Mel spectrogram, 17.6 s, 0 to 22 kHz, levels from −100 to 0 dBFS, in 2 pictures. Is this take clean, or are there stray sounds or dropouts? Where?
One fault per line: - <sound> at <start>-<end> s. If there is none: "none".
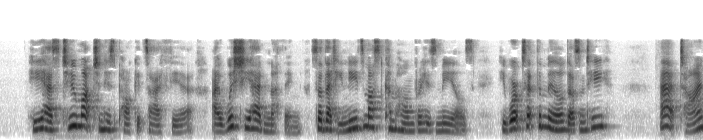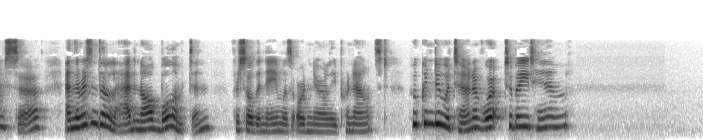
none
